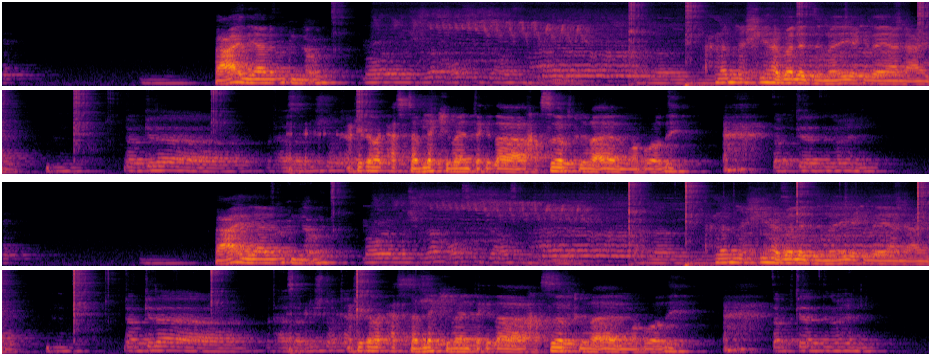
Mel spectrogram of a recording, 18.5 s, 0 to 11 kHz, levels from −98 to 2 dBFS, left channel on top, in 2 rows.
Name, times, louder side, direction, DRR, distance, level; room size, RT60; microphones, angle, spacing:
voice 1, 1.4-1.8 2.5-3.3 3.6-5.8 6.3-7.8 9.8-10.1 10.5-14.1 15.0-15.1 17.0-17.9, equal, 50° right, -3 dB, 5.0 m, -47 dB
voice 2, 2.1-3.2 7.1-9.3 12.9-16.0 16.5-16.9, left 2 dB, 50° left, -1 dB, 1.8 m, -31 dB
sound 1, 3.7-9.1, left 1 dB, 10° left, 7.4 m, -49 dB
sound 2, 5.6-13.4, right 5 dB, 80° right, 4.0 m, -51 dB
17.5 x 9.1 x 7.2 m, 0.80 s
head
